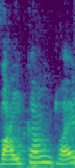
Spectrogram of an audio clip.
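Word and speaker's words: viscount: class of ecclesiastic like a discount v-i-s-c-o-u-n-t proper pronunciation vikang toy like a by count is not uh is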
